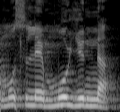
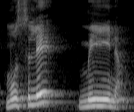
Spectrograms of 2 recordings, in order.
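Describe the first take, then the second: First: A short u vowel comes before the y. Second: A long ee vowel replaces the u and y. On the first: The speaker calls it wrong. "ऐसे होता नहीं है" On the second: The speaker calls it right. "मुस्लिमूना से बन जाएगा मुस्लिमीना"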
